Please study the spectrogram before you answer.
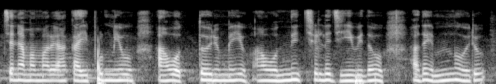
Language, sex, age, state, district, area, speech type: Malayalam, female, 45-60, Kerala, Kasaragod, rural, spontaneous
